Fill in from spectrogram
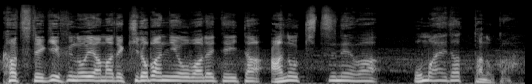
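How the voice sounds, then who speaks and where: An actor in a Japanese radio drama playing an imperious, fearless samurai warlord with a commanding, theatrical delivery. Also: male voice, fairly high pitch, moderate pace, close to an everyday voice. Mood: resolute, commanding.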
